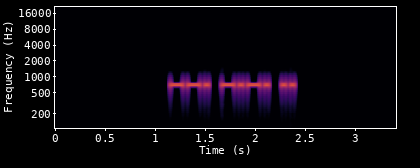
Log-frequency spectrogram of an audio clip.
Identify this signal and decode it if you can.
Morse code, heard as a keyed tone, about 28 wpm, 700 Hz. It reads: GCI
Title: USA Call Sign Postfixes - 3 Letters 28wpm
